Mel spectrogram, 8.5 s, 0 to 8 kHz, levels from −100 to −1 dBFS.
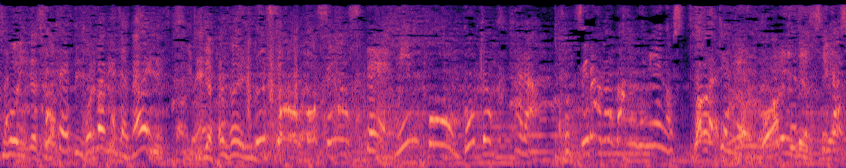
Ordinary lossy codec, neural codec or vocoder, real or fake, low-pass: MP3, 32 kbps; codec, 16 kHz, 8 kbps, FreqCodec, smaller model; fake; 7.2 kHz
